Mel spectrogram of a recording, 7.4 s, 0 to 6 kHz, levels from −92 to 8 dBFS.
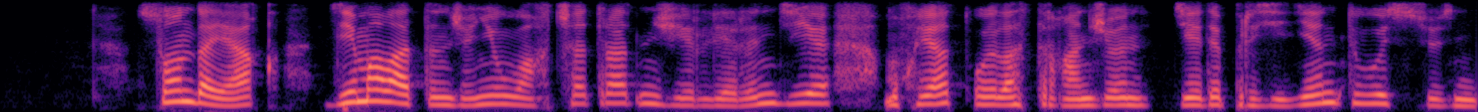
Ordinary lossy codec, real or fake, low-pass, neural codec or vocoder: Opus, 24 kbps; fake; 5.4 kHz; autoencoder, 48 kHz, 128 numbers a frame, DAC-VAE, trained on Japanese speech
